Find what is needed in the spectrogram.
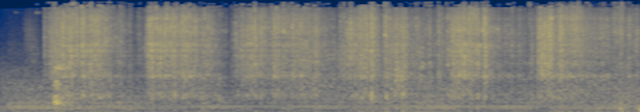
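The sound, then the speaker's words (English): Homegrown kale chips from a garden crunch in repeated, crisp bursts. A handful of brittle crackling bites follow one another at a steady pace, with short pauses between them and no talk. “Isn't that a lovely sound? Isn't that incredible? It's not like chips, right? They're called kale chips, but... And to me, they're particularly delicious because they come from my garden.”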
